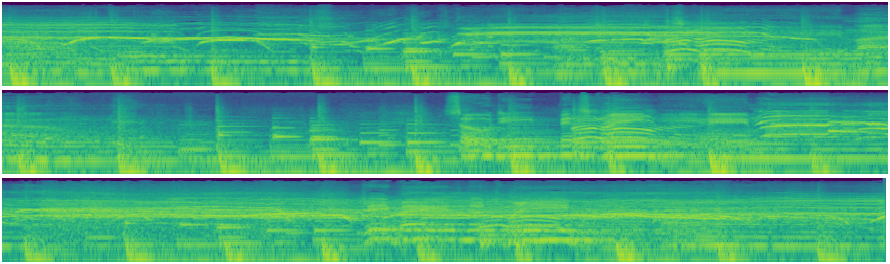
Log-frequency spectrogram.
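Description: A crowd of people screaming and yelling at full volume, many shrill voices overlapping in a continuous, chaotic din that rises and surges without a break.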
